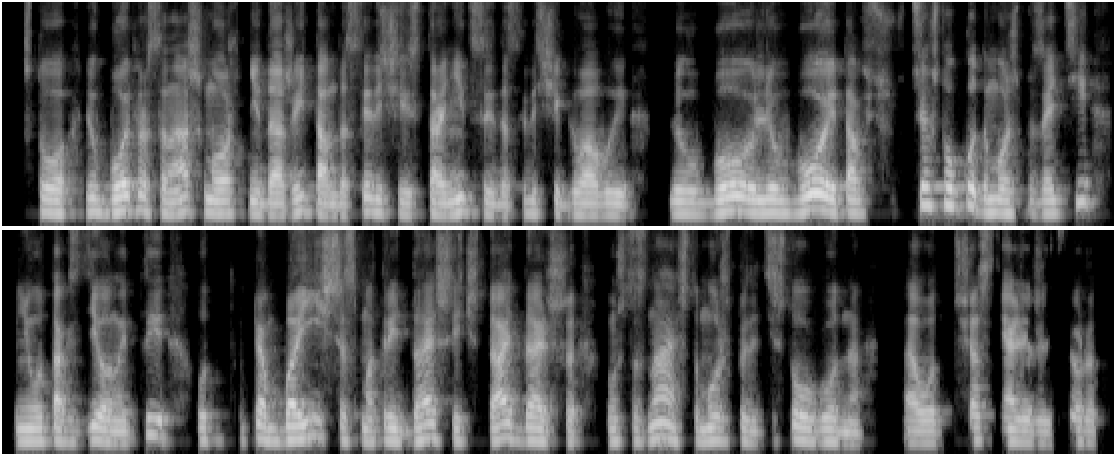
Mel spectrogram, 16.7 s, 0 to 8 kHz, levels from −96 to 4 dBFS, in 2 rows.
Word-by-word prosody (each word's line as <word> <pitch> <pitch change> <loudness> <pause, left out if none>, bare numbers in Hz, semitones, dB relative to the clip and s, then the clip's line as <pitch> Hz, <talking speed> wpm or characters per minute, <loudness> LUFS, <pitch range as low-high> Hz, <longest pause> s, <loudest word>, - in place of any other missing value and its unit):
что 125 -3 +1
любой 135 +2 +4
персонаж 140 0 0
может 120 -1 +1
не 120 - +1
дожить, 115 +5 +1
там, 105 -2 +3
до 105 - -3
следующей 125 -4 -3
страницы, 115 +2 0
до 105 - -4
следующей 115 +1 -7
главы. 110 0 0 0.3
Любо 120 +4 +4
любой 130 +3 +6
там, 125 -2 +1
вс 125 - -14 0.3
всё 200 - +1
что 200 0 -2
угодно 190 -7 +1
может 125 -2 +1
произойти, 125 - -4 0.2
у - - -4
него 120 0 +2
так 120 -2 +1
сделано, 115 0 +1
и - - -1
ты 175 -2 -4 0.2
вот 130 0 -7 0.2
прям 130 -5 +1
боишься 140 +2 +3
смотреть 120 0 -2
дальше 140 0 0
и - - -11
читать 130 +3 +1
дальше, 120 -3 0 0.2
потому 120 - -4
что 120 - -12
знаешь, 135 +2 0
что 120 - -10
может 125 0 -2
произойти 120 -2 -7
что 135 +2 -1
угодно. 115 -4 -1 0.3
А 110 - -1
вот 110 0 -3
щас 130 0 -5
сняли 120 -2 +1
режиссера. 110 +1 -6
120 Hz, 175 wpm, -22 LUFS, 115-135 Hz, 0.3 s, любой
